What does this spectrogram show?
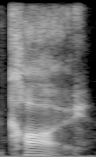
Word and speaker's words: Kai: The system was called the Kai, pronounced K.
